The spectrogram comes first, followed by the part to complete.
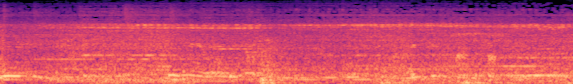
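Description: Spaceship Earth's Omnimover ride vehicle running along its track: a steady low rumble with a thin, steady high-pitched whine above it.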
